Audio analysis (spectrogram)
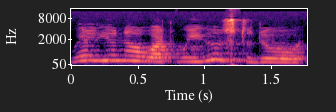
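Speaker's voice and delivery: put-on crazy, loud Irish accent. Quoting what one of the tough Irish women used to tell her, in a crazy Irish accent. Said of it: "that's a crazy accent".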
